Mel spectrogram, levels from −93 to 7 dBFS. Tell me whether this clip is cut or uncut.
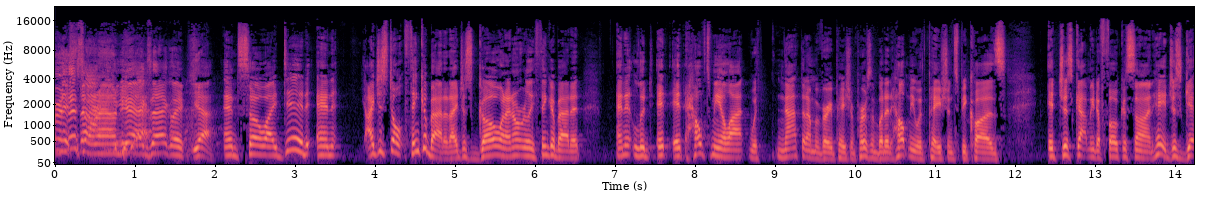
uncut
